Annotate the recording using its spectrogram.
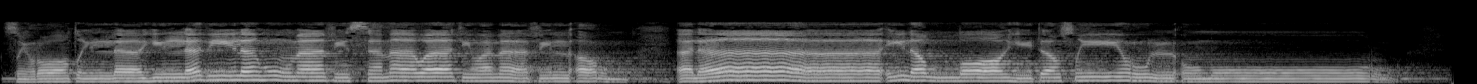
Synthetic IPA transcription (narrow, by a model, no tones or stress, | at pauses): sˤɨɾˤɑːt̪ˤɪlːaːɦɪalːaðiːlaɦuːmaːfiːasːamaːwaːt̪ɪwamaːfiːalʔɑɾˤd̪ˤ | ʔalaː | ʔɪlalˤːɑːhɪt̪ɑsˤiːɾʊlʔʊmuː | ɾ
